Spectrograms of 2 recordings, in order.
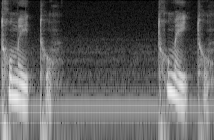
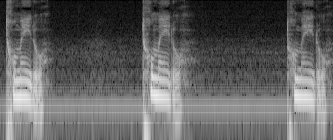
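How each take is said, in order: First: "토메이토" with "may" in the middle, clear t; softer "토메이토", both t sounds crisp; "ei" pronunciation. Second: "토메이로" with the second t softened to a flap; soft "토메이로", middle T tapped like an r; American flapped T. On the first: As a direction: model "토메이토" softly as "to-MAY-to". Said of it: "어떻게 발음해?". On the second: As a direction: say "토메이로" softly, American "to-MAY-ro". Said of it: "좀 살짝 죽여주죠". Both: Shown as a demonstration.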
